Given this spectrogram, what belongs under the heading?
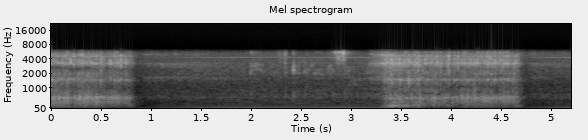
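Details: Elderly man (grandfather) snoring loudly during sleep at 1:30 am, one eye reportedly open: loud, rough snores on the in-breath with quieter pauses, about 12 breaths a minute.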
